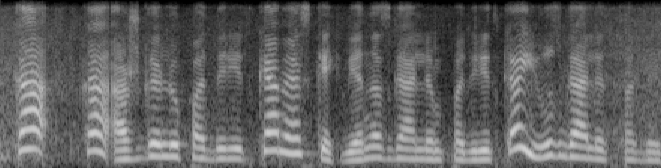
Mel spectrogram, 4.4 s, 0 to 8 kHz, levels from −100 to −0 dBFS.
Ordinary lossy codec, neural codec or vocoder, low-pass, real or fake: Opus, 32 kbps; none; 7.2 kHz; real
